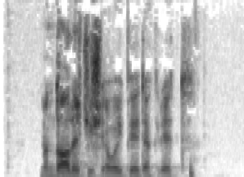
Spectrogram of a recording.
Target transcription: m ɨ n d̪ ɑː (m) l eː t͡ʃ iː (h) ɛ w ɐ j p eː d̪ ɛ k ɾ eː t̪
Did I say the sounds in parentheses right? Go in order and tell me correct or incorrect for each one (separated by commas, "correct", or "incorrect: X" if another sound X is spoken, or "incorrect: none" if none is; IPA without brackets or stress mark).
incorrect: none, incorrect: ʃ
